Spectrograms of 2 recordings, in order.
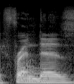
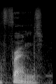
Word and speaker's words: friends: little walls nouns basically whenever we are making them plural we tend to emphasize the ending rule like friend is essentially adding a syllable that's not necessary friendes is not necessary it's one syllable friends all right all right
